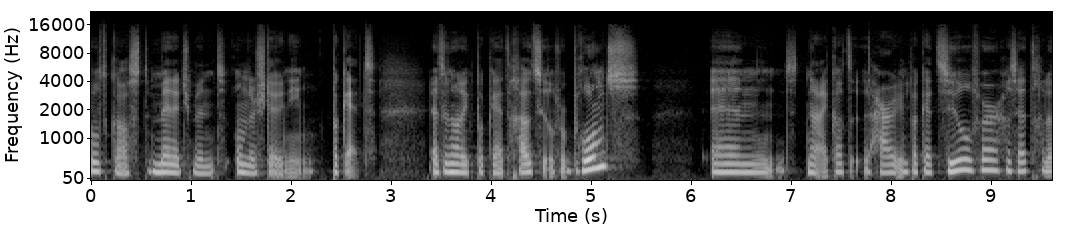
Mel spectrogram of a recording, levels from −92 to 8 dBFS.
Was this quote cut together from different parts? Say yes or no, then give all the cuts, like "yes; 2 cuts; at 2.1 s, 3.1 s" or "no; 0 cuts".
no; 0 cuts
